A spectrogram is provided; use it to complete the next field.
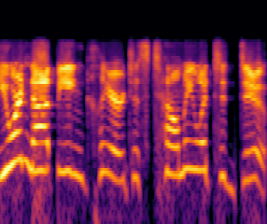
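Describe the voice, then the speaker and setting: A woman is doing a put-on character voice. Her pitch sits high. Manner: firm, impatient.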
